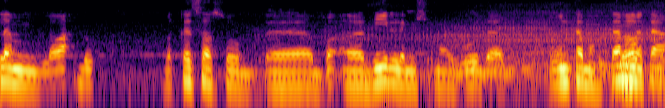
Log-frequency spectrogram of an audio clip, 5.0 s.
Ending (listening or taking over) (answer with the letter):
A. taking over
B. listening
B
